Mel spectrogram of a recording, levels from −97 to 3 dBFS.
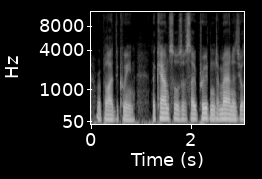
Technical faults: none

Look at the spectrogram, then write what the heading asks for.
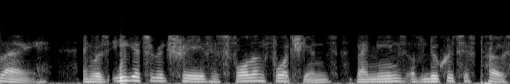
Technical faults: GSM full-rate codec; GSM bit errors

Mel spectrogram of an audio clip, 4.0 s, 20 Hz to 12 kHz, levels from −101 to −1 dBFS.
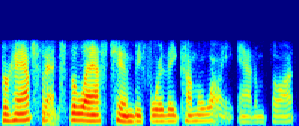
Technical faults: G.729 codec; VoIP packet loss concealed by the speech codec

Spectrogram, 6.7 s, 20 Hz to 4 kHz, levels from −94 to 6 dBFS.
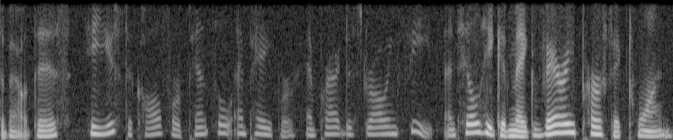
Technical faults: none

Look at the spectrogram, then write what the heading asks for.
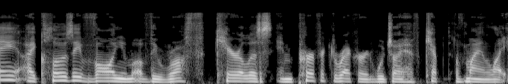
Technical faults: gain pumping

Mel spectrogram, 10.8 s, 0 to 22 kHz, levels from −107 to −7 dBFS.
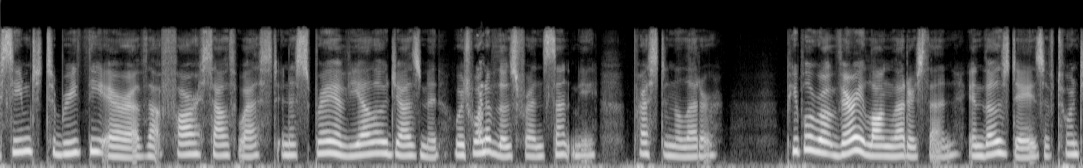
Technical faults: corrupt frame decoded

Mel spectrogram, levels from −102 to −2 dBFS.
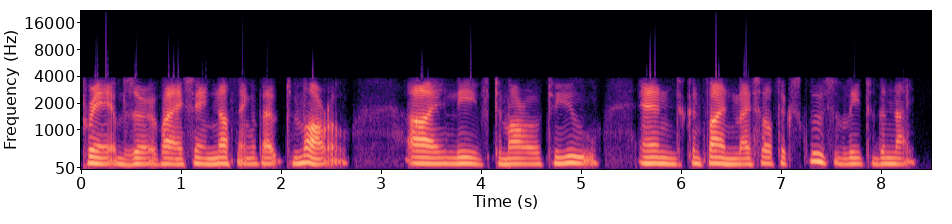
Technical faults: none

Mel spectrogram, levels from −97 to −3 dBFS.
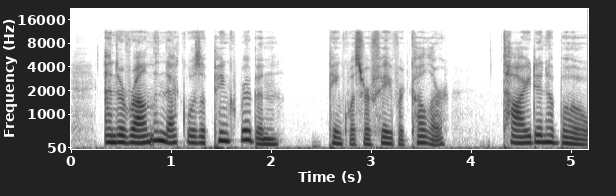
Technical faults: lost LE Audio frames

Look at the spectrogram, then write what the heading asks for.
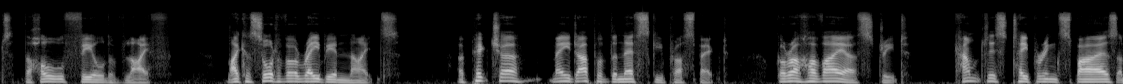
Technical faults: short stall from a late packet; dropped samples; jitter buffer speed-up

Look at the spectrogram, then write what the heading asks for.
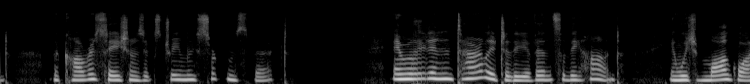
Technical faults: repeated packet loss (robotic sound); short concealed packet loss

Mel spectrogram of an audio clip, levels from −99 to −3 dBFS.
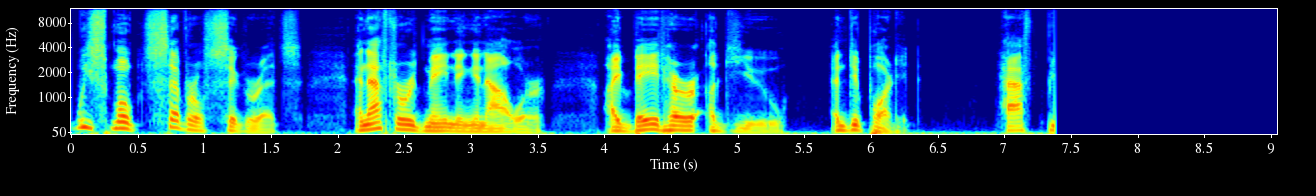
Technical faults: cut-off end

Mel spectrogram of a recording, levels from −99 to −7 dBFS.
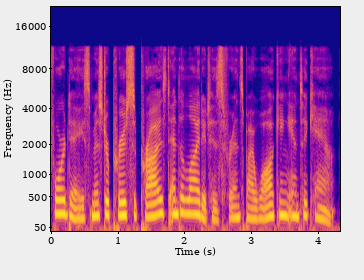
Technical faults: none

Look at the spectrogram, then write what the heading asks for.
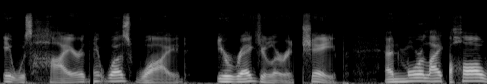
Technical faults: Bluetooth stall

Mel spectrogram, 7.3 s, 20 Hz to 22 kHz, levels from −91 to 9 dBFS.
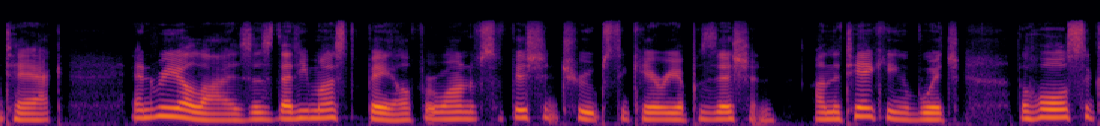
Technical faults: none

